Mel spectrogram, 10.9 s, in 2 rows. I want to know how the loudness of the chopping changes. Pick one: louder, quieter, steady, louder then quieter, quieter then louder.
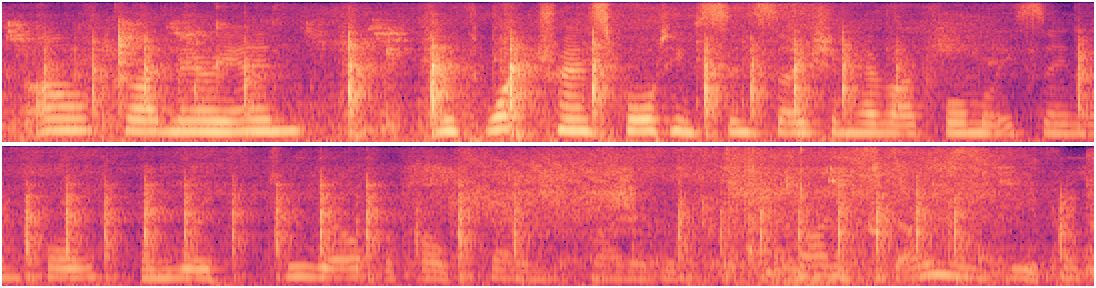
quieter.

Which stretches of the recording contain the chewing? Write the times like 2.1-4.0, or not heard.
0.0-2.0, 8.9-10.8.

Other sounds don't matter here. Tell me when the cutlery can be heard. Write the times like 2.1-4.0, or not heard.
not heard.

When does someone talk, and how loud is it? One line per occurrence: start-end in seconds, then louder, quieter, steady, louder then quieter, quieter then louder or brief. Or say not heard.
0.0-10.8 quieter.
